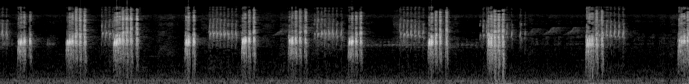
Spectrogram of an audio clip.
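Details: White-chested babbler singing actively, used to lure wild birds: harsh, buzzy bursts with a brighter note inside each, about a quarter-second long, given in quick succession with short gaps, over a faint steady hum.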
